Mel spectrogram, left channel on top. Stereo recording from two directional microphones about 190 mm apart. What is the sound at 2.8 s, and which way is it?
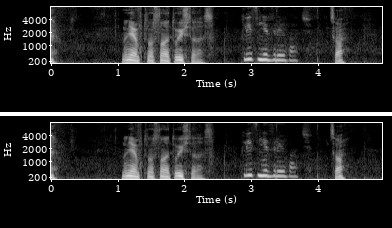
Speech, 55° left (ahead or behind).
